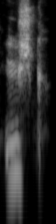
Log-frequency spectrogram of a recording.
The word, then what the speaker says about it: Usyk: Usyk.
